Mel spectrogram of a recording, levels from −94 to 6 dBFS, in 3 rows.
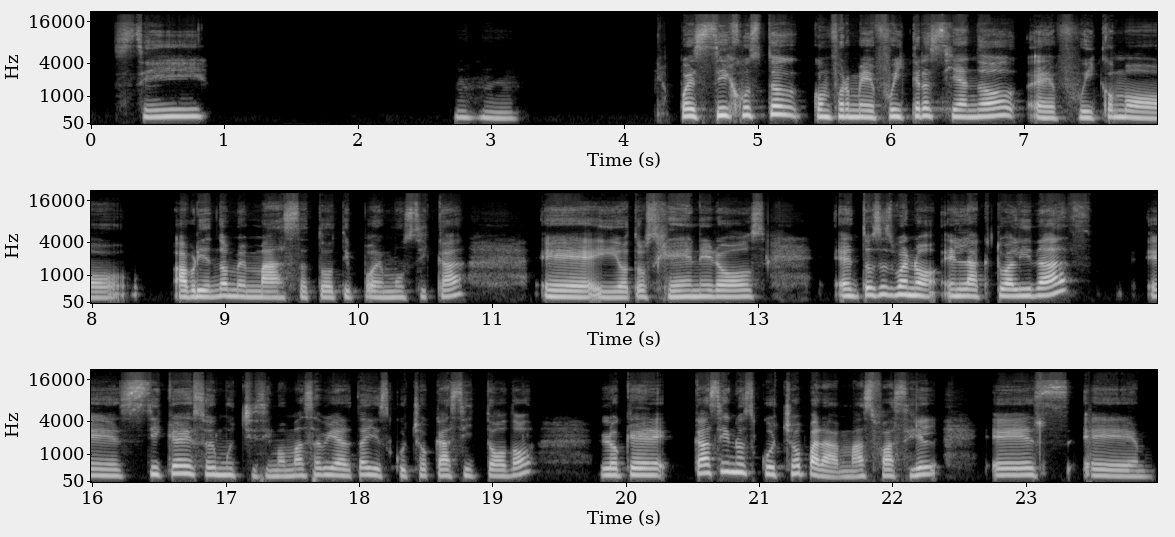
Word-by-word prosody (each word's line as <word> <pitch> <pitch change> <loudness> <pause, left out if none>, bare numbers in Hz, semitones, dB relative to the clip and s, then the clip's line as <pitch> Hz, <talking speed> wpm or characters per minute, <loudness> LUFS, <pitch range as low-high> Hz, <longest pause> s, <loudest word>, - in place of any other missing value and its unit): Sí. 220 +1 -2 1.8
Ujú. 185 -4 -8 1.2
Pues 230 -2 +6
sí, 250 +3 +4
justo 255 +1 +2
conforme 210 -2 +2
fui 220 +1 +1
creciendo, 230 +1 +2
eh, 185 -2 0
fui 185 +1 -4
como 185 +1 0 0.3
abriéndome 190 +1 +3
más 170 -1 +1
a 170 - -5
todo 170 +1 -3
tipo 175 0 -5
de 170 - -2
música, 180 +7 -3 0.6
eh, 185 -3 +3
y 165 0 -2
otros 175 +2 -2
géneros. 190 +1 0 0.5
Entonces 225 +4 +1
bueno, 225 -5 +4
en 210 0 0
la 205 - +5
actualidad, 215 - +3 0.6
eh, 190 -2 -3
sí 195 +5 0
que 250 +4 +2
soy 220 -1 -2
muchísimo 185 -4 -4
más 190 +2 -3
abierta 210 -1 -1
y - - 0
escucho 190 -1 -7
casi 185 0 -3
todo. 190 - -3 0.5
Lo 200 -1 +1
que 205 -1 +1
casi 270 +4 +3
no 285 - +4
escucho 245 -2 -2
para 175 -10 +2
más 165 +3 -3
fácil 200 +4 -1 0.4
es, 205 0 -1
eh, 175 -3 -3
200 Hz, 120 wpm, -22 LUFS, 185-220 Hz, 1.8 s, Pues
